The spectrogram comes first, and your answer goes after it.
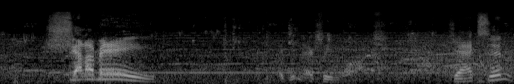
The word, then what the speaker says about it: Chalamet: You got to pronounce it like Adam Sandler did. Chalamet.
